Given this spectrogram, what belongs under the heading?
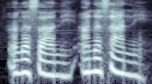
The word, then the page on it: anasani: Wamesa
